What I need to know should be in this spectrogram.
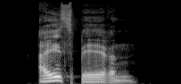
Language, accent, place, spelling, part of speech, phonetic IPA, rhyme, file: German, Germany, Berlin, Eisbären, noun, [ˈaɪ̯sˌbɛːʁən], -aɪ̯sbɛːʁən, De-Eisbären.ogg
- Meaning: 1. genitive singular of Eisbär 2. plural of Eisbär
